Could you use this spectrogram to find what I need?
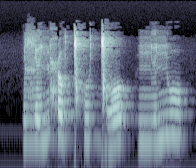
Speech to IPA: ɮe˩˥ɲħu˩˥ǀʰu˩˥ ɡ͡ǀo˩˥ | ɲɪ˩˥ɲu˥˧

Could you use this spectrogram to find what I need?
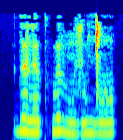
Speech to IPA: ɡœ˦˨lœ˦˨kʷʰœ˧˥˧ vũ˨˩ zu˧˥˧ŋ͡ǀɔ̃˦˥

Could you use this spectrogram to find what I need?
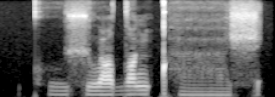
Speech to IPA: kʰo̤ʃodˤʊŋ ǃʰa̤ʃ

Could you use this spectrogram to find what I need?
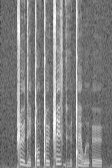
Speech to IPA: ǁø˥˧ de˧˩ǃo˥ ǃø˧ǁe˥zɡʱʏ˩˧ǃɛ̃˧˩ wɯ˩˧ʔø˧˩

